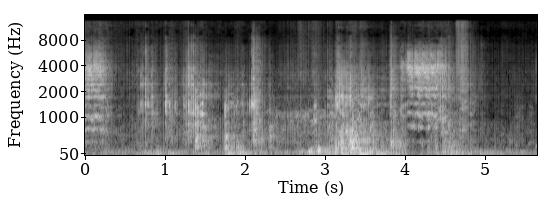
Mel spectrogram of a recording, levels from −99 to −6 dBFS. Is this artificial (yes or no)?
yes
